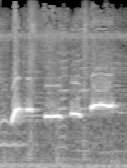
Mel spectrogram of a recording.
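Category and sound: human body sound, person whistling a tune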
